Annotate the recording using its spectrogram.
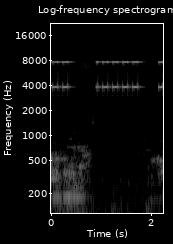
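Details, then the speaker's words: Terumo Terumax Rx pump in PCA mode, demonstration: repeated short high-pitched beeps in quick runs as the demand button is pressed during the one-minute lockout interval; no dose infused, alert beep only. "till one minute patient even patient process now the dose will not be infused but the beep sound for alert will become"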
